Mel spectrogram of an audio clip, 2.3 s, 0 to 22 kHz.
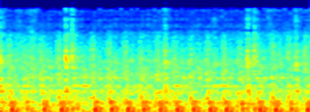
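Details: TVS Apache RTR 200 4V: steady idle with quick even thumping and light metallic chatter over it, a worn timing chain rattling; replaced with genuine part.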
